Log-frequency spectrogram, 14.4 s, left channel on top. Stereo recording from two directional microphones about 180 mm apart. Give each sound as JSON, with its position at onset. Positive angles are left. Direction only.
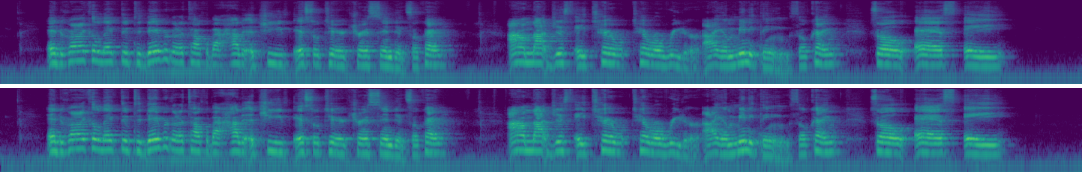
{"t": 0.6, "sound": "a woman's voice", "side_deg": -30}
